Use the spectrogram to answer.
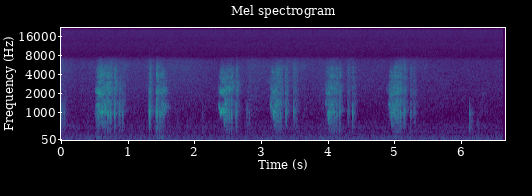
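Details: Sleep bruxism: repeated gritty, rasping teeth-grinding bursts made while the person sleeps and dreams.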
